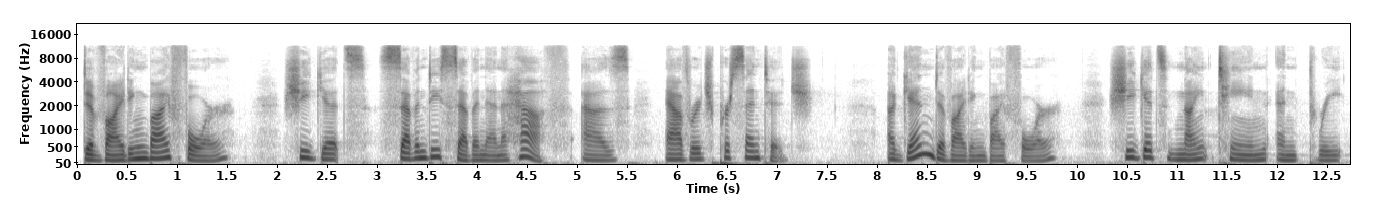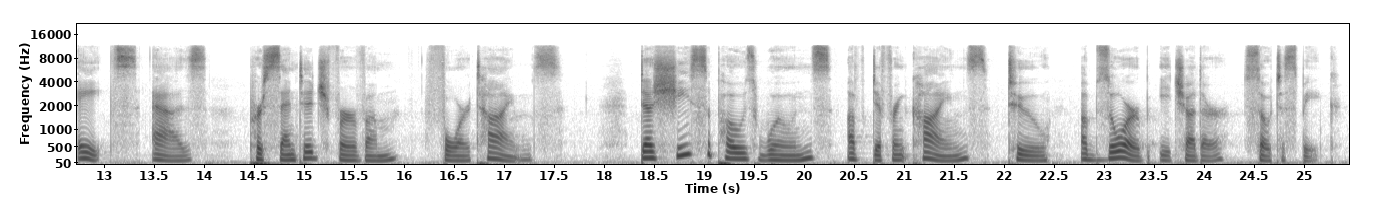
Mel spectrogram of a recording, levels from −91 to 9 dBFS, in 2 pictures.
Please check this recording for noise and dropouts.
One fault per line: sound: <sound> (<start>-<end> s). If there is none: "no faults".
no faults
